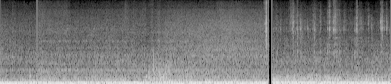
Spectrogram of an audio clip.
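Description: Low, steady rumble of a moving car heard from inside the cabin: road and engine noise. It drops out for an instant about three and a half seconds in, then carries on.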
